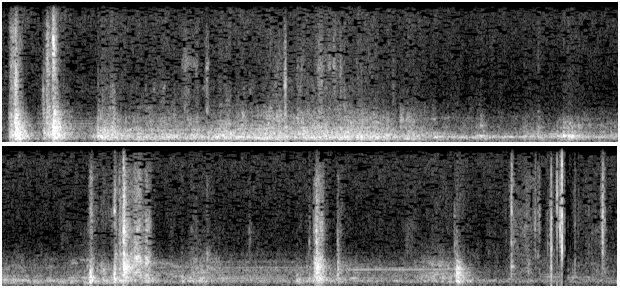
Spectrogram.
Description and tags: An electric door on a Mini-Van shutting.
